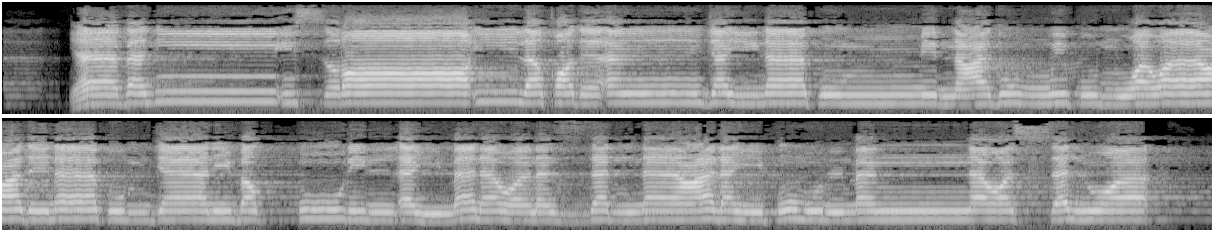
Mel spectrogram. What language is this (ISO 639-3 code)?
ara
